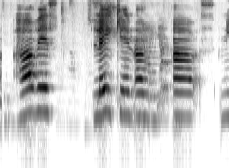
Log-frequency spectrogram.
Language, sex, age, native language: Icelandic, female, 5, Icelandic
